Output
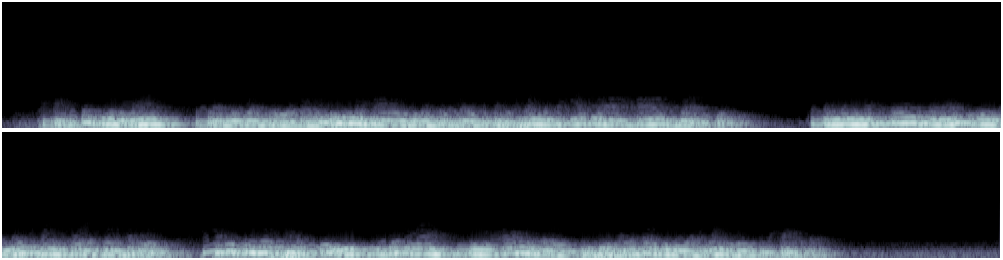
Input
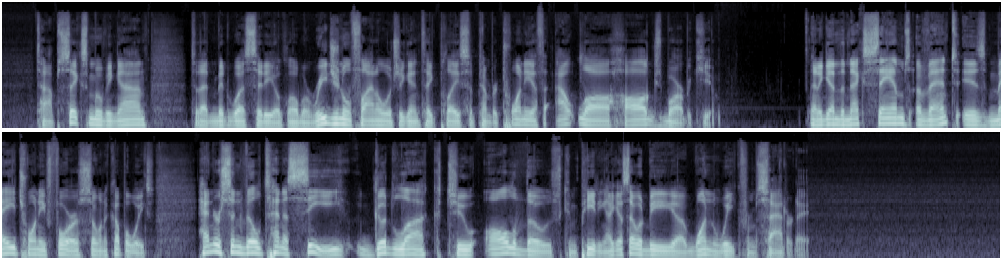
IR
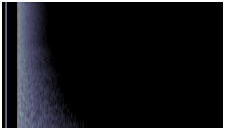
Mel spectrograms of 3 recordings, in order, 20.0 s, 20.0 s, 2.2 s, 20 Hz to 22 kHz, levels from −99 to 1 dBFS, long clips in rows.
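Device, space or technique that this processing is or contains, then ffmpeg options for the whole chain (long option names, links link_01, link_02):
club heard from the street: -filter_complex "[0:a]alimiter=limit=-15dB:level=0:latency=1:release=22,lowpass=frequency=150:width=0.5412,lowpass=frequency=150:width=1.3066[link_01];[1:a]atrim=start_sample=2205[link_02];[link_01][link_02]afir=irnorm=-1:irlink=0"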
